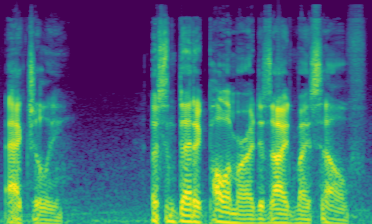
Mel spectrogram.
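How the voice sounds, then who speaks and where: An actor playing a stern, protective masked vigilante hero who speaks tersely. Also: male voice, very deep voice, normal speed, pushed and bright, exaggerated voice. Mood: cool confidence.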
